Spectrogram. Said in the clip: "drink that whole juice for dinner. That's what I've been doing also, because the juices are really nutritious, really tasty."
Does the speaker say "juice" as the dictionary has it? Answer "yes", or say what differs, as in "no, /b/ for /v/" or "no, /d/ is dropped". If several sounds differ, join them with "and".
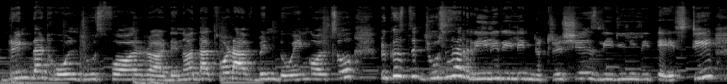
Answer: yes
